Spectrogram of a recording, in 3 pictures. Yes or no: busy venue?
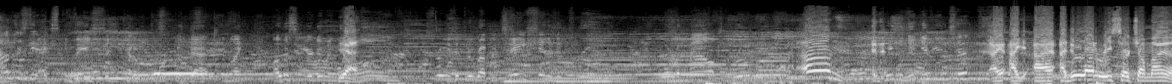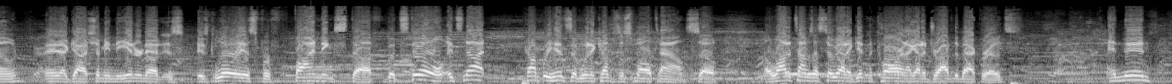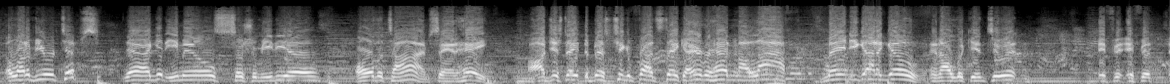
yes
